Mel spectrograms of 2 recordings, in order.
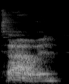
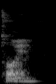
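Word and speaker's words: Tywyn: I pronounce it Tin. My dad My dad always said it was pronounced toin.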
